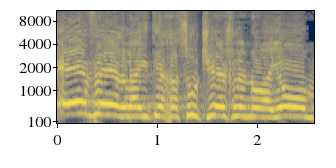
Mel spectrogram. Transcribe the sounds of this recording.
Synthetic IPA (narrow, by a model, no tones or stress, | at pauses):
ʔeveʁlait̪jaχasut̪ʃejeʃlanuajo̞m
